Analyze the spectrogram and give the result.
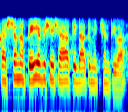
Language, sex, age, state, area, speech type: Sanskrit, male, 18-30, Delhi, urban, conversation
